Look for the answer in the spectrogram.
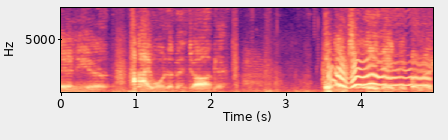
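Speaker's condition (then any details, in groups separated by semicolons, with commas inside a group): Laryngectomy for laryngeal cancer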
